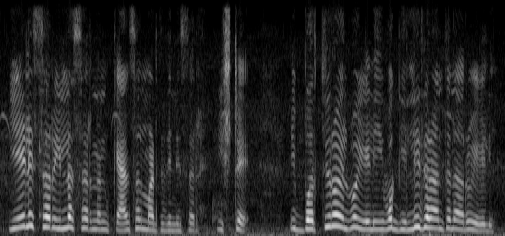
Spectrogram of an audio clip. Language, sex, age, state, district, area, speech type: Kannada, female, 18-30, Karnataka, Chikkamagaluru, rural, spontaneous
